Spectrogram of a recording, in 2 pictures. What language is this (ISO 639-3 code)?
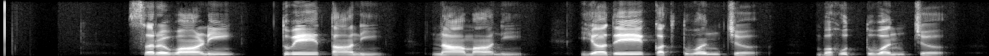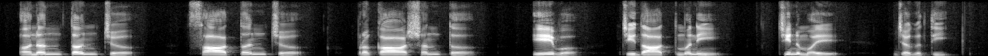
san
